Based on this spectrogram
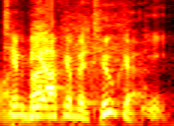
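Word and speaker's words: Biakabutuka: So I think that the only one I could always say back in the Bay was Tim Biakabatua. I don't know why I could. You just could always say that one. – Tim Biakabatuka. Batuka. – Yeah. I even said it wrong then.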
